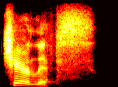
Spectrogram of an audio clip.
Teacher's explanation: don't pronounce that T. Okay, so it's going to be an F to an S.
